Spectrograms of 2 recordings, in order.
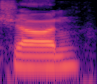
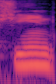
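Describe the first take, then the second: First: The name is said like 'Sean'. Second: The name is said like 'Sheen'. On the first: The speaker calls it right. "Sheen is pronounced as Sean?" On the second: The speaker calls it wrong. "I keep forgetting that"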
